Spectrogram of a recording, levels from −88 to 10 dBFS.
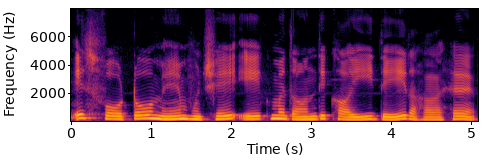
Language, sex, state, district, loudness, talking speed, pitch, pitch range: Hindi, female, Madhya Pradesh, Katni, -11 LUFS, 120 wpm, 195 Hz, 180-220 Hz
